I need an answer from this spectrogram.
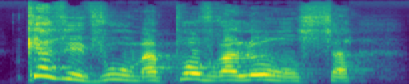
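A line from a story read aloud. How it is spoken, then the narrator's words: Exclaiming. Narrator (French): s'écria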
